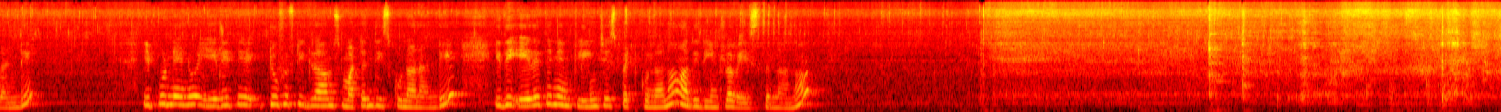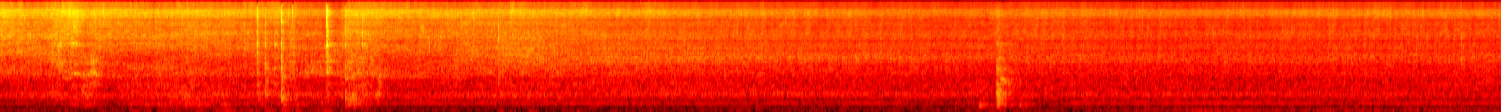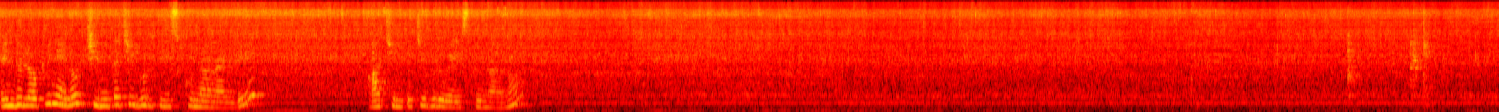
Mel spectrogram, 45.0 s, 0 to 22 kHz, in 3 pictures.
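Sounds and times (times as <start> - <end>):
meat sizzling in hot oil: 0.0 - 45.0
spatula clicking and scraping: 12.1 - 18.9.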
